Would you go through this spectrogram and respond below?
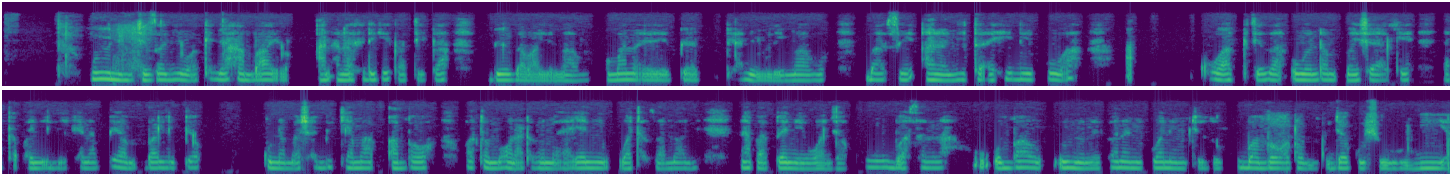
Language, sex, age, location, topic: Swahili, female, 18-24, Kisumu, education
